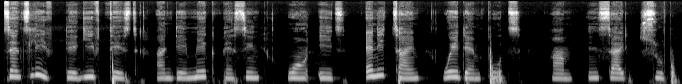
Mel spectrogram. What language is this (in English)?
Nigerian Pidgin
